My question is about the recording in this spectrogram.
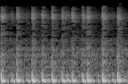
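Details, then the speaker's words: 2001 Suzuki Satria 2-stroke (Lumba) idling with its body panels refitted, after a failed on/off button in the right handlebar switch was found as the no-spark cause: crisp, even popping about six beats a second, steady pitch, no misses; normal idle. "sekarang kita sudah pasang semua body bunyinya teman-teman ini saya punya Satria lumba tahun 2001"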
